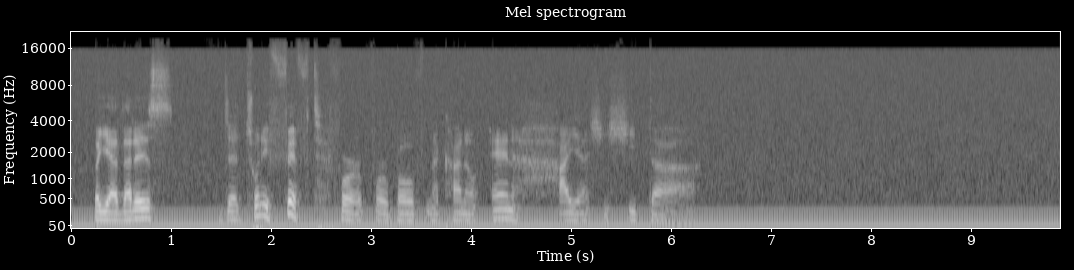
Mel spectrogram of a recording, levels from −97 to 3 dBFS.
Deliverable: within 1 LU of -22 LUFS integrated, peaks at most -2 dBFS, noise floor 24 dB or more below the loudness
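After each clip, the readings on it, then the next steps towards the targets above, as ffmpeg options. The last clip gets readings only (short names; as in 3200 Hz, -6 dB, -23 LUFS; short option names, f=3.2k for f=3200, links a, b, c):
hum 60 Hz; harmonics up to 300 Hz; hum level -34 dBFS; noise floor -36 dBFS; noise floor target -53 dBFS; loudness -29.0 LUFS; peak -9.0 dBFS; loudness target -22.0 LUFS
-> -af "bandreject=f=60:t=h:w=6,bandreject=f=120:t=h:w=6,bandreject=f=180:t=h:w=6,bandreject=f=240:t=h:w=6,bandreject=f=300:t=h:w=6"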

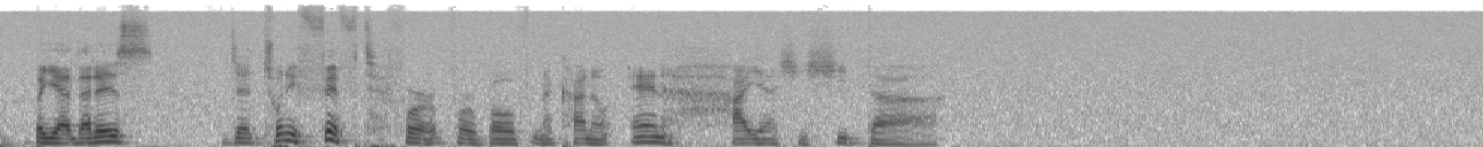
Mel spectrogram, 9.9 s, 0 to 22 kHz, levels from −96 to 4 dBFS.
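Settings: hum none; noise floor -42 dBFS; noise floor target -54 dBFS
-> -af "afftdn=nr=12:nf=-42"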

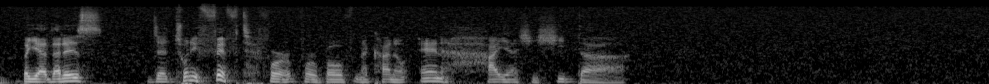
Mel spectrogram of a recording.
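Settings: noise floor -51 dBFS; noise floor target -53 dBFS
-> -af "afftdn=nr=6:nf=-51"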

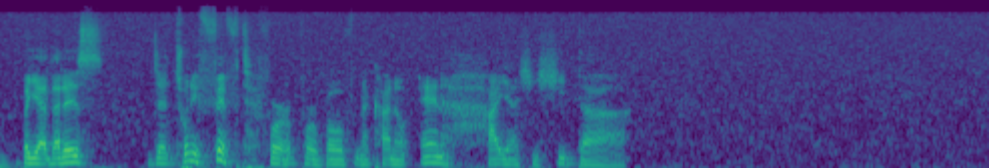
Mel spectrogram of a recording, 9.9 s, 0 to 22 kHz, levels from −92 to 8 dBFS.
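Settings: noise floor -54 dBFS; loudness -28.5 LUFS; peak -9.0 dBFS; loudness target -22.0 LUFS
-> -af "volume=6.5dB"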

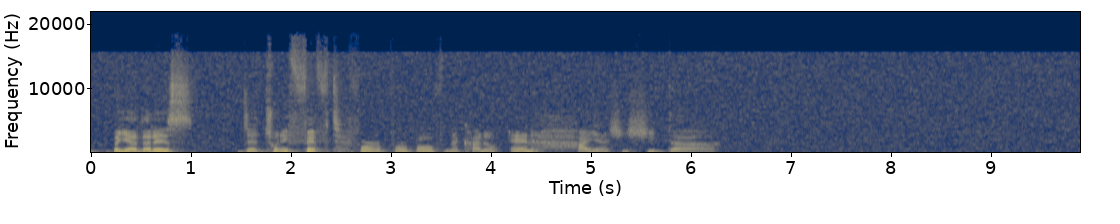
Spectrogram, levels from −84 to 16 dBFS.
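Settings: loudness -22.0 LUFS; peak -2.5 dBFS; noise floor -48 dBFS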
